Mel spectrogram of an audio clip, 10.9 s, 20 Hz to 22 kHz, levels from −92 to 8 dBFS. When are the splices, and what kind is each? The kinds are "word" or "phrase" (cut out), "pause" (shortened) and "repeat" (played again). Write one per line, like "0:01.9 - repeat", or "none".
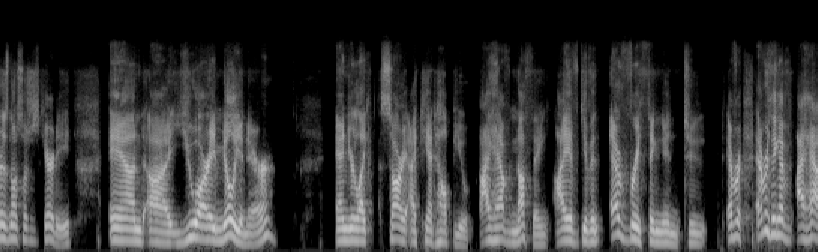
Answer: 0:06.3 - pause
